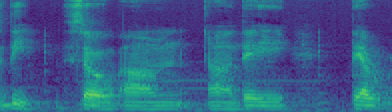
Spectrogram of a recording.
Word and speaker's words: 日: times in this world the first one is written is is pronounced as Nichi and the latter one later on uh it's pronounced as B so um they they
